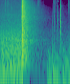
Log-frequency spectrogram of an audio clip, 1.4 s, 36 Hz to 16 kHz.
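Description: A single sharp shot from a PCP air rifle, the Ghost Warrior 360cc, cracks close and loud, then decays quickly into brief quiet and a faint metallic click.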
